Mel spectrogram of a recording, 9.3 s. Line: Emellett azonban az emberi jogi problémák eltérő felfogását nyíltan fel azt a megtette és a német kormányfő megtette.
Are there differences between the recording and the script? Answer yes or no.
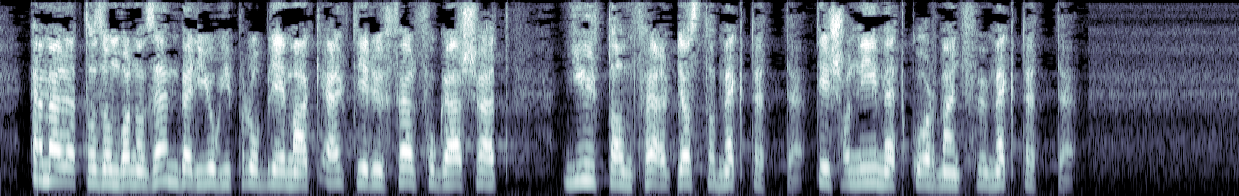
no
